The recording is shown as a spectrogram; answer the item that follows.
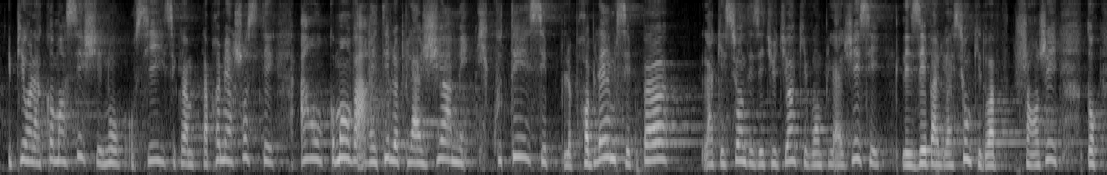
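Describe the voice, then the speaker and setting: Her voice is on the high side and a little fast as she responds to the audience as a panelist on AI in education. A native Arabic speaker, she's earnest, restarting sentences often and using many fillers, all in a hall with long reverb.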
